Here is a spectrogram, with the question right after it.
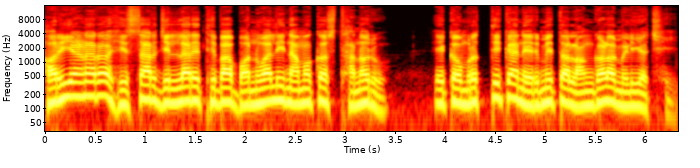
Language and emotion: Odia, neutral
